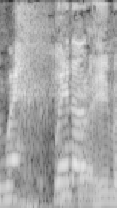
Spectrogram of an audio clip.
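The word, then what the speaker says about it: Ibrahimović: Actually, Ibrahimovic.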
